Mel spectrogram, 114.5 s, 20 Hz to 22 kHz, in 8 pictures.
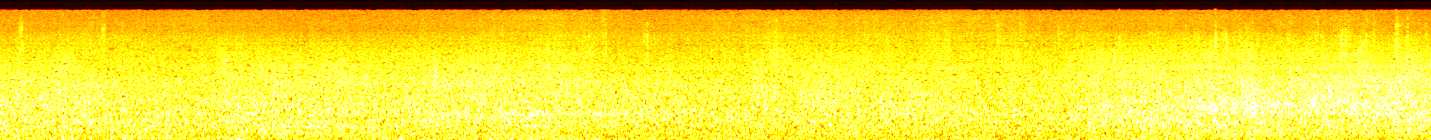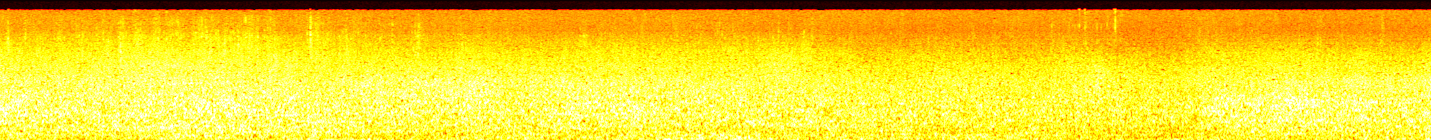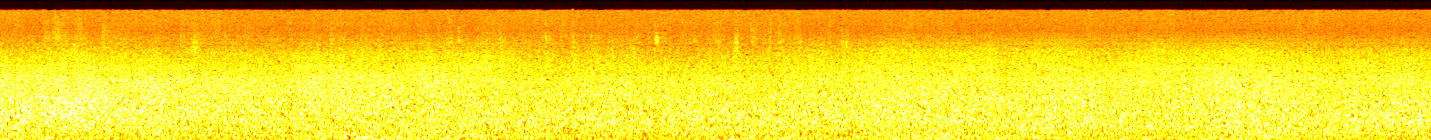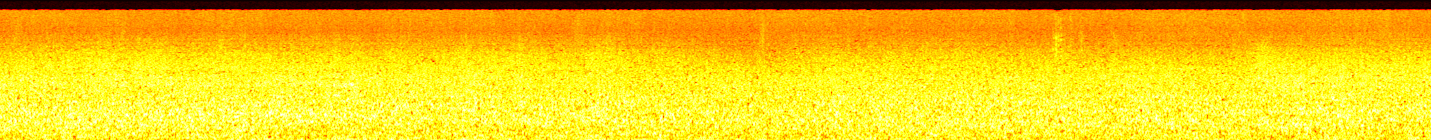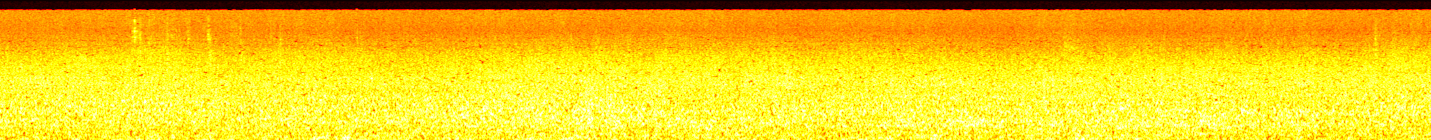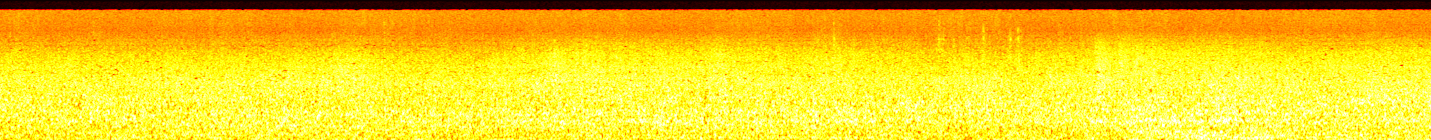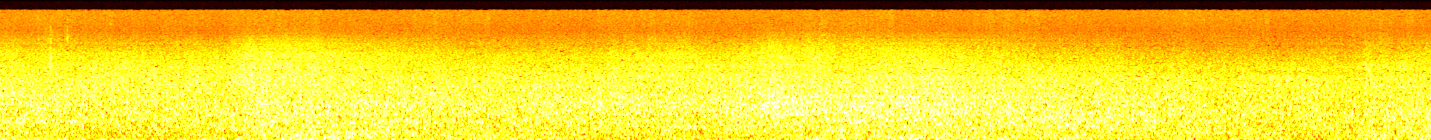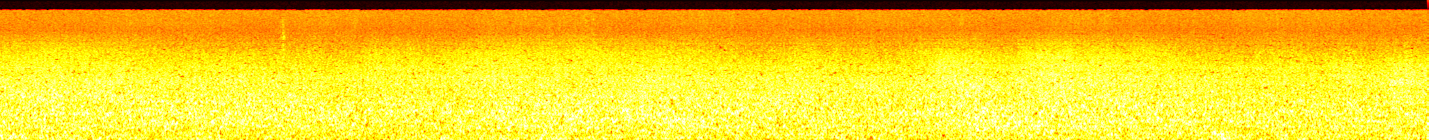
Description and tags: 4ch-surround, wide angle field recording of the seaside at Warnemünde on the German Baltic Riviera.
Recording was conducted in October 2013 on a hotel balcony approx. 100m away from and 20m above the shoreline.
Recorded with a Zoom H2, these are the REAR channels, mics set to 120° dispersion.
waves, sea, beach, surf, nature, ocean, wide-angle, ambient, shore, quiet, peaceful, wind, baltic, water, field-recording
